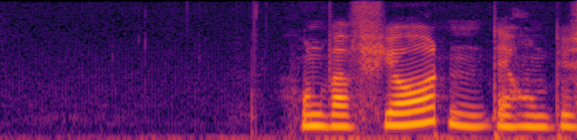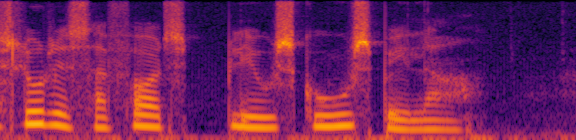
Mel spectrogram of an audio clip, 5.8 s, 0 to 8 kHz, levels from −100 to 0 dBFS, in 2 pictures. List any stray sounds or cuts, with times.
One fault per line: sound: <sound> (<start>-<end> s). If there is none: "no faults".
no faults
